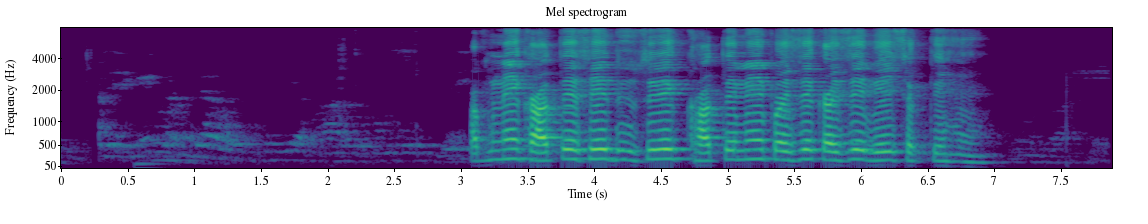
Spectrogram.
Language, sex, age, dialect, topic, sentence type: Hindi, male, 25-30, Awadhi Bundeli, banking, question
